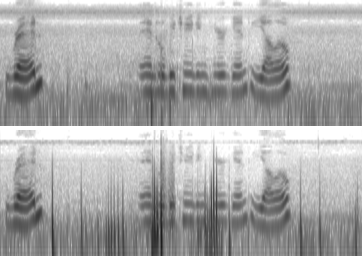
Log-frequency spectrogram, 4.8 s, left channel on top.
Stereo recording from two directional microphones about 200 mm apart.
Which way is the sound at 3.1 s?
10° left (ahead or behind).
